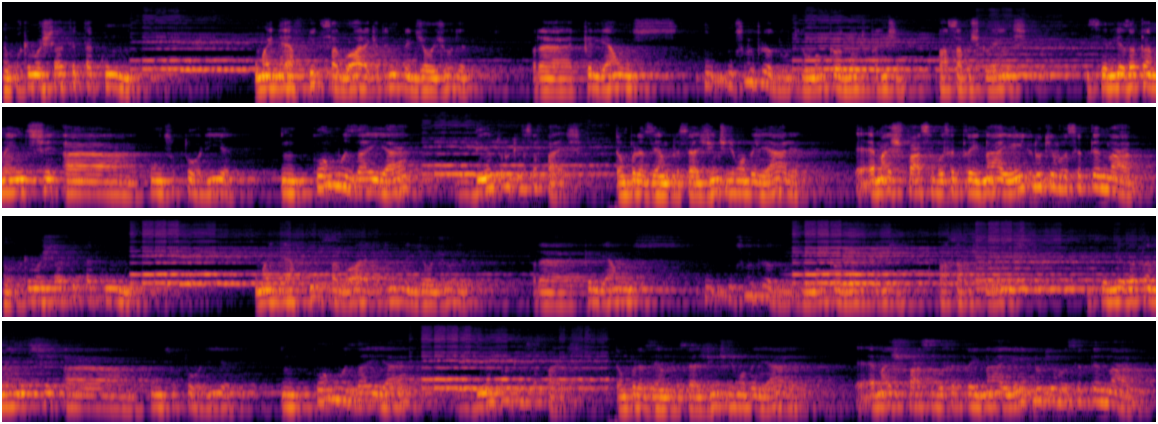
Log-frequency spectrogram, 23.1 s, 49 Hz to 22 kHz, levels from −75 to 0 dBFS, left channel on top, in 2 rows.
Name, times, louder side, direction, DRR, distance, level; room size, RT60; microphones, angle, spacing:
voice 1, 0.0-1.4 2.5-4.7 5.3-6.7 7.0-9.1 9.4-10.2 10.8-13.9 14.3-15.7 16.1-17.3 17.7-19.6 20.1-22.9, left 5 dB, 60° left, 11 dB, 0.3 m, -27 dB
sound 1, 1.3-5.0 5.3-5.4 7.9-13.3 15.6-17.6, right 2 dB, 30° right, 0.3 m, -32 dB
9.9 x 5.3 x 3.1 m, 2.2 s
head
